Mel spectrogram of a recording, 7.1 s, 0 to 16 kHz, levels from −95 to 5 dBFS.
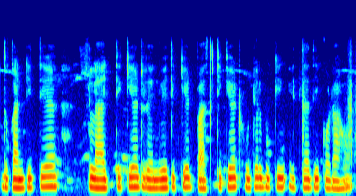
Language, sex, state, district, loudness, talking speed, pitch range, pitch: Bengali, female, Assam, Hailakandi, -15 LUFS, 100 wpm, 165-180 Hz, 170 Hz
